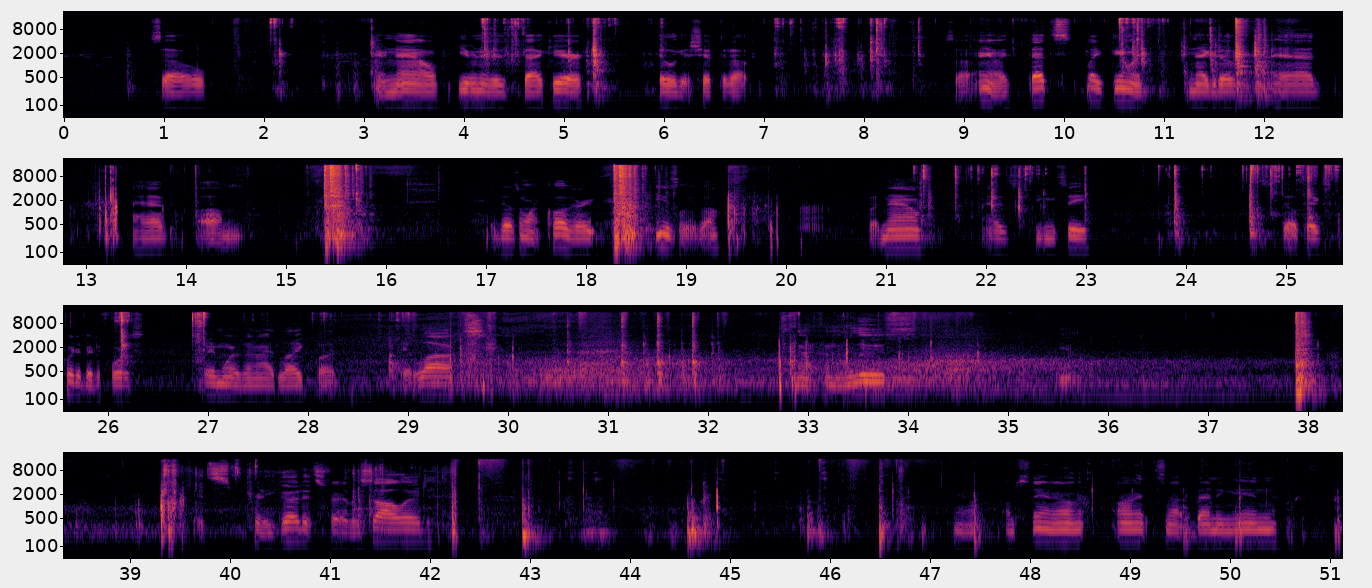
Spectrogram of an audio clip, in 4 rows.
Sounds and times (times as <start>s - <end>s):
Speech: 0.9s - 1.4s, 3.1s - 5.2s, 5.9s - 6.9s, 8.8s - 12.6s, 13.4s - 14.6s, 17.0s - 19.4s, 20.8s - 21.4s, 22.0s - 23.0s, 25.0s - 26.4s, 27.0s - 28.3s, 28.9s - 29.9s, 32.8s - 34.1s, 39.6s - 42.2s, 47.2s - 50.5s.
